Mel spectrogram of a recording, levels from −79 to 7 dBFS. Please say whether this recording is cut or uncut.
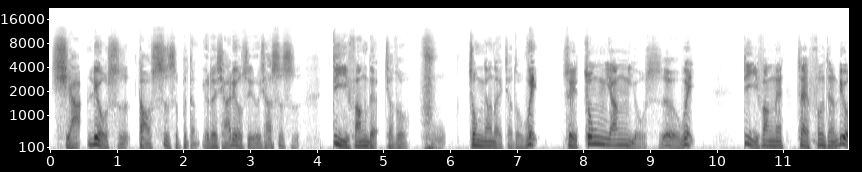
cut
